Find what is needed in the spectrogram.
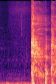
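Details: A short burst of a few quick, harsh coughs from a hoarse-voiced adult who fell ill about a week earlier: cough.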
